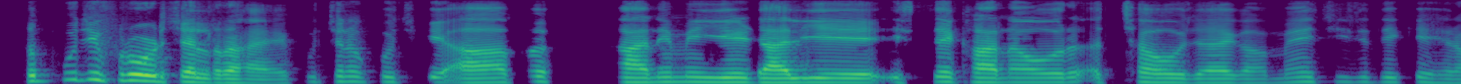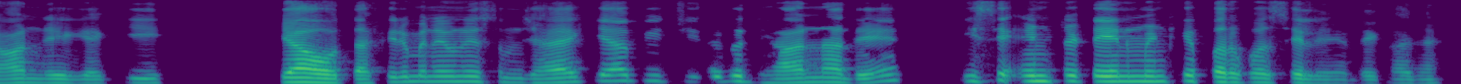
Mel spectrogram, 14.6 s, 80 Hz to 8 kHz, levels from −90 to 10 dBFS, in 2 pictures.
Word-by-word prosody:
सब-कुछ 240 Hz, +6 st, -2 dB
ही 240 Hz, -, +5 dB
fraud 210 Hz, -3 st, +9 dB
चल 160 Hz, -4 st, +4 dB
रहा 135 Hz, -2 st, +2 dB
है, 125 Hz, 0 st, -5 dB
कुछ 165 Hz, +7 st, -17 dB
न 175 Hz, -1 st, -4 dB
कुछ 165 Hz, -1 st, -8 dB
कि 160 Hz, -, -4 dB, 0.2 s
आप 150 Hz, +4 st, 0 dB, 0.4 s
खाने 155 Hz, +1 st, +4 dB
में 165 Hz, 0 st, -1 dB
ये 155 Hz, -1 st, +4 dB
डालिए 145 Hz, 0 st, +5 dB
इससे 165 Hz, +2 st, -2 dB
खाना 155 Hz, -2 st, +2 dB
और 155 Hz, +1 st, -1 dB
अच्छा 165 Hz, -, -5 dB
हो 145 Hz, -1 st, +1 dB
जाएगा। 135 Hz, -1 st, -3 dB
मैं 150 Hz, +5 st, -10 dB
ये 165 Hz, -, -5 dB
चीज़ें 165 Hz, -1 st, -18 dB
देख 155 Hz, -1 st, -8 dB
के 160 Hz, -, -7 dB
हैरान 135 Hz, +1 st, -8 dB
रह 135 Hz, 0 st, -5 dB
गया 125 Hz, -1 st, -11 dB
कि 135 Hz, +2 st, -14 dB, 0.6 s
क्या 160 Hz, 0 st, +4 dB
होता 140 Hz, -3 st, +2 dB
है, 130 Hz, -, -9 dB
फिर 165 Hz, +1 st, -7 dB
मैंने 180 Hz, 0 st, -6 dB
उन्हें 180 Hz, 0 st, -4 dB
समझाया 150 Hz, -2 st, -6 dB
कि 165 Hz, +5 st, -10 dB
आप 200 Hz, 0 st, -4 dB
ये 200 Hz, -, -14 dB
चीज़ों 175 Hz, -1 st, -14 dB
पे 185 Hz, -, -2 dB
ध्यान 140 Hz, -1 st, -6 dB
ना 155 Hz, -1 st, -3 dB
दें, 145 Hz, +9 st, -7 dB, 0.4 s
इसे 185 Hz, -1 st, -7 dB
एंटरटेनमेंट 180 Hz, -1 st, 0 dB
के 195 Hz, -, -4 dB
पर्पज 155 Hz, -5 st, -3 dB
से 140 Hz, -, -3 dB
लें 120 Hz, -1 st, -14 dB
देखा 125 Hz, +1 st, -16 dB
जाए 120 Hz, 0 st, -20 dB
155 Hz, 220 wpm, -24 LUFS, 140-175 Hz, 0.6 s, fraud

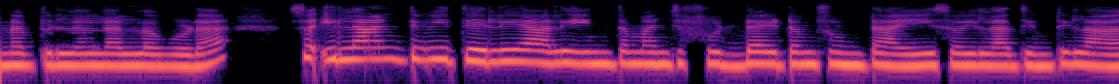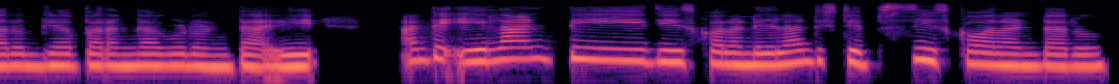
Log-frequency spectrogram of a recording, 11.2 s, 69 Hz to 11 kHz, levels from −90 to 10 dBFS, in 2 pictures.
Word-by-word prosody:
ఉన్న 220 Hz, 0 st, +2 dB
పిల్లలలో 215 Hz, -1 st, +1 dB
గూడా. 205 Hz, +4 st, 0 dB, 0.4 s
సో, 350 Hz, -, -1 dB
ఇలాంటివి 310 Hz, 0 st, +1 dB
తెలియాలి, 265 Hz, -2 st, +2 dB
ఇంత 240 Hz, 0 st, 0 dB
మంచి 230 Hz, +1 st, 0 dB
ఫుడ్ 235 Hz, -1 st, 0 dB
ఐటెమ్సుంటాయి 225 Hz, -2 st, +1 dB
సో, 220 Hz, -, -1 dB
ఇలా 210 Hz, -1 st, 0 dB
తింటే 215 Hz, +2 st, 0 dB
ఇలా 220 Hz, -2 st, +1 dB
ఆరోగ్యపరంగా 210 Hz, 0 st, 0 dB
గూడుంటాయి, 200 Hz, -1 st, +2 dB, 0.5 s
అంటే 300 Hz, +3 st, -1 dB, 0.2 s
ఎలాంటి 310 Hz, +2 st, 0 dB, 0.4 s
దీసుకోలంటే 235 Hz, -3 st, +1 dB
ఎలాంటి 260 Hz, +4 st, -1 dB
స్టెప్స్ 240 Hz, -4 st, -2 dB
తీసుకోవాలంటారు? 210 Hz, -6 st, 0 dB
225 Hz, 120 wpm, -23 LUFS, 210-260 Hz, 0.5 s, ఉన్న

